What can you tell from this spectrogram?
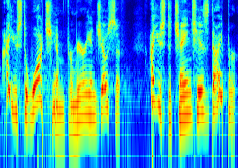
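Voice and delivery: lightly voiced village gossip; gossipy neighbour. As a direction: play the busybody who babysat him.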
